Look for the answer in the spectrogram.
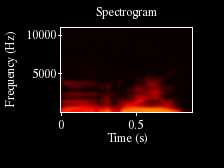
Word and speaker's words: Ngannou: Francis Ngannou.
